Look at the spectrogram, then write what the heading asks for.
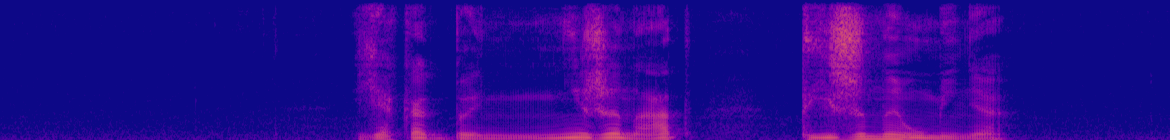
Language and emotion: Russian, neutral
